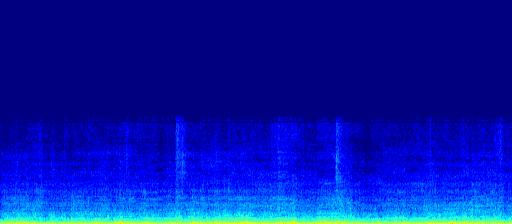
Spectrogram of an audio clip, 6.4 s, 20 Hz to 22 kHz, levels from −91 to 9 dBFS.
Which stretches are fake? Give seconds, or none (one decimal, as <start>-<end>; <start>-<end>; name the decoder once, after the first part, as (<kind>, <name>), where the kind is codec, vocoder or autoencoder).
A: 0.0-6.4 (codec, SNAC)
